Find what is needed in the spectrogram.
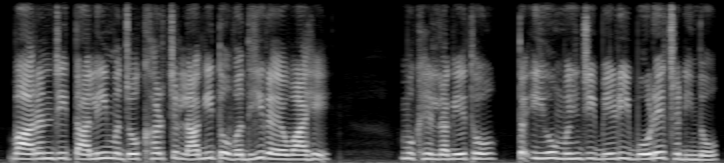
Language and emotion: Sindhi, sad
